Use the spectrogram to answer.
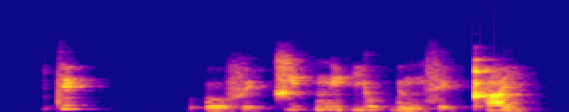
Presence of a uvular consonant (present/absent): absent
